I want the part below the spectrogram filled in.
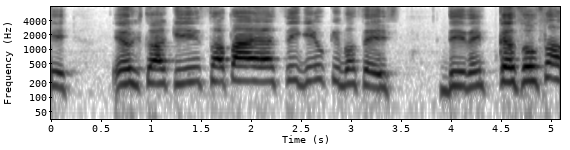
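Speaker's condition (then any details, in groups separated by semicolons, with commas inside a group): Cerebral palsy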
